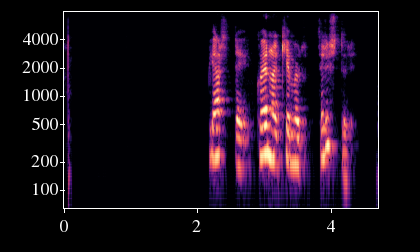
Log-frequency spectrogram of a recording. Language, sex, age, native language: Icelandic, female, 70-79, Icelandic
